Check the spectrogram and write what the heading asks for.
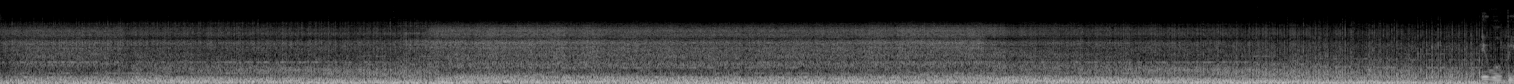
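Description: Ariane 5 rocket engines firing at ignition and liftoff: a loud, steady, deep rushing noise of exhaust. The noise grows hissier about four seconds in and eases back a few seconds later.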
